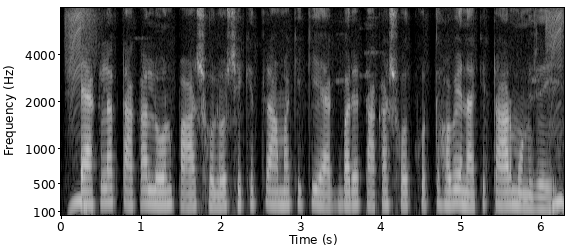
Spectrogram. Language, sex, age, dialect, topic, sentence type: Bengali, female, 18-24, Northern/Varendri, banking, question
